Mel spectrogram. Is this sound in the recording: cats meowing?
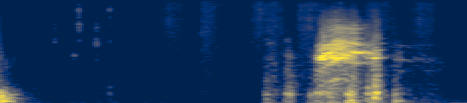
yes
